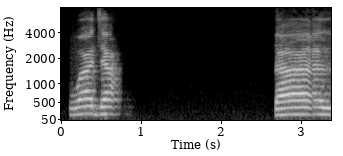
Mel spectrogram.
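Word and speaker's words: وَجَدَ: ওয়াওয়ের উপরে জবর আছে, জবরটি হলো হারাকাত, হারাকাতের পড়া তাড়াতাড়ি পড়তে হবে, টান দেওয়া নিষেধ।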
